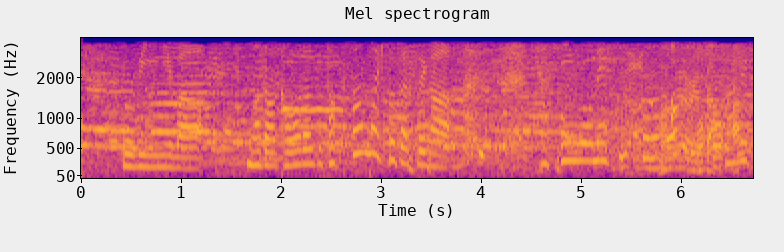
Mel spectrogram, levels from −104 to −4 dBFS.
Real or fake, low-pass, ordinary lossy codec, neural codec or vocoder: real; 3.6 kHz; MP3, 24 kbps; none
